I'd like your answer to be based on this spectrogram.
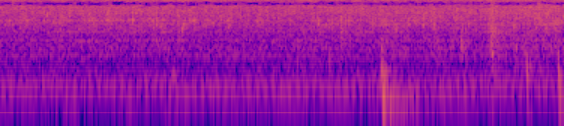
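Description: Pork chops frying fast in a pan, a dense, even sizzle holding steady throughout with a couple of small pops near the end.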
